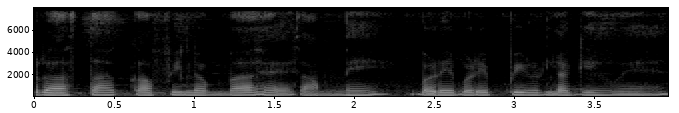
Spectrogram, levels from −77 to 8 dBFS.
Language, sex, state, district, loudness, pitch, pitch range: Hindi, female, Uttar Pradesh, Etah, -32 LUFS, 205 Hz, 200-215 Hz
